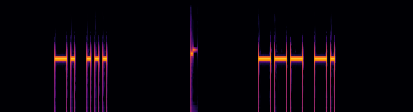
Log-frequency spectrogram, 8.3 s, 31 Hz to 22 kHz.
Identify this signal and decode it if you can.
Morse code, heard as a keyed tone, about 15 wpm, 700 Hz. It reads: NS ON
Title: Canadian Provinces and Territories 15wpm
